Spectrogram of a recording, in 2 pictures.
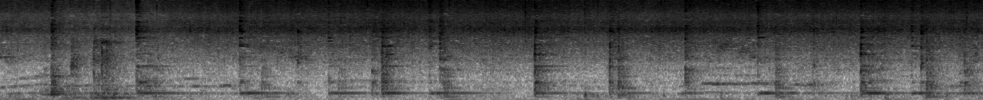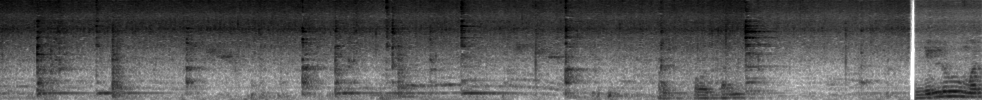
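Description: Chopped onion frying in a hot oil tempering for Gujarati vaghareli khichdi, a steady close sizzle broken by repeated scrapes and clinks of a spoon stirring against the pot, with no talk.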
